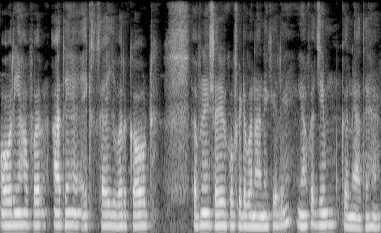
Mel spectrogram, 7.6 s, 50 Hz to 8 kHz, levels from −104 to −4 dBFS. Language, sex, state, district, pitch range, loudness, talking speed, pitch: Hindi, male, Chhattisgarh, Sukma, 140-155 Hz, -19 LUFS, 155 wpm, 150 Hz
